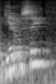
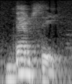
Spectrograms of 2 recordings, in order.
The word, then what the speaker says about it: Dempsey: Lottie Gimsey? Dempsey. Dempsey. Oh, Dempsey. Dempsey. Just spelled like Jack Dempsey. Yeah. She's new, D-E-M-P-S-E-Y.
